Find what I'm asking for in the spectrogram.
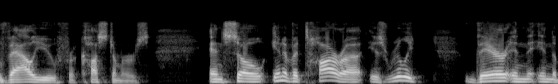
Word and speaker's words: Innovatara: And Innovatara, if I'm pronouncing her name correctly. Tell us about those two. – Yeah, you pronounced her name perfectly. And so Innovatara, we wanted someone to represent the idea of innovation.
